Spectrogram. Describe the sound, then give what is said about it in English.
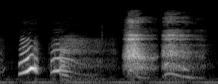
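A person's breathy gasps: a few sharp, voiced intakes of breath and sighing exhales in quick succession, moderately loud, with no words. “Oh God, I gasp.”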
